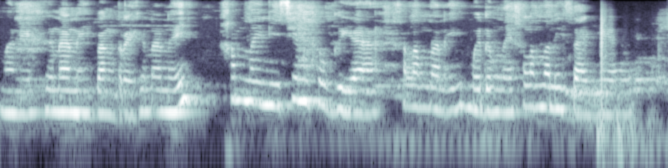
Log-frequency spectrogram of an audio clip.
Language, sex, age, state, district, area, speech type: Bodo, female, 30-45, Assam, Udalguri, rural, spontaneous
